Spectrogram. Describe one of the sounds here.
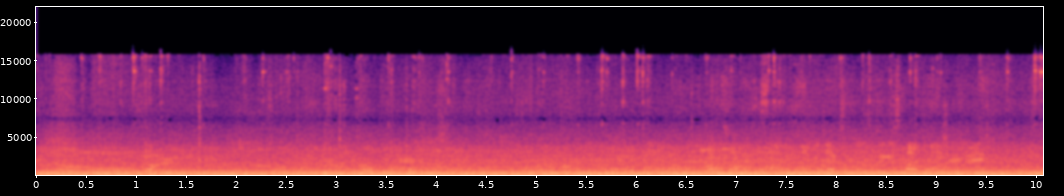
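Footsteps shuffle on a hard floor nearby.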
